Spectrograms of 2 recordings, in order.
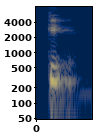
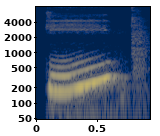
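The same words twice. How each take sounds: First: The vowel is short. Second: The vowel is long.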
